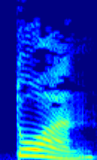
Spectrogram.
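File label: "duan", Mandarin Chinese, fourth tone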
